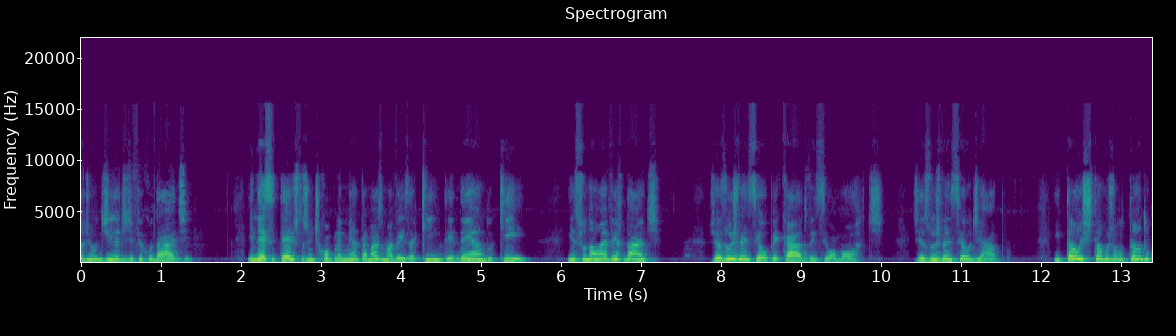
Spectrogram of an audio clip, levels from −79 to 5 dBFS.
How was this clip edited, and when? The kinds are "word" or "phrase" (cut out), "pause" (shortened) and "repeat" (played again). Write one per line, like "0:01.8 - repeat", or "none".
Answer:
none

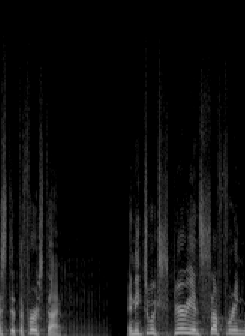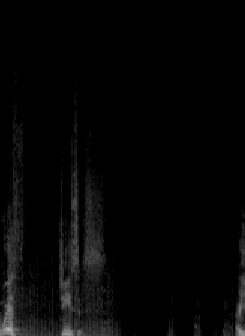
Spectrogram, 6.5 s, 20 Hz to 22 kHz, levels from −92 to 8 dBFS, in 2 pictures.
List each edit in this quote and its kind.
0:01.9 - word

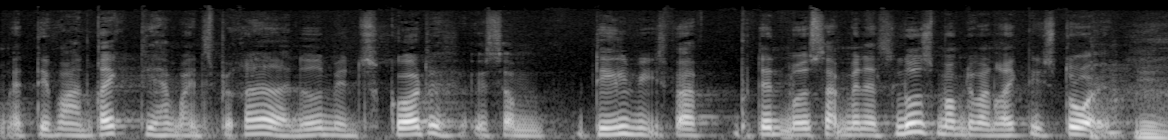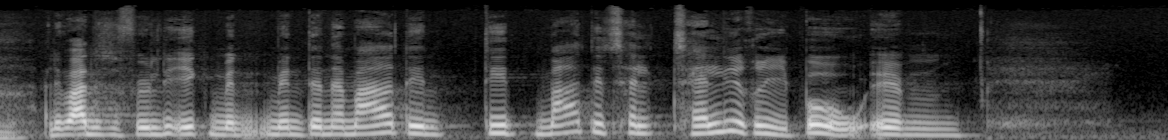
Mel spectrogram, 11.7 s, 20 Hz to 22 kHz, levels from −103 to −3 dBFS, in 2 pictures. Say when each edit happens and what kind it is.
none

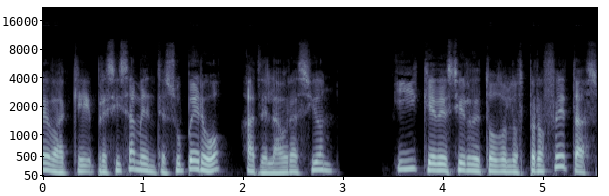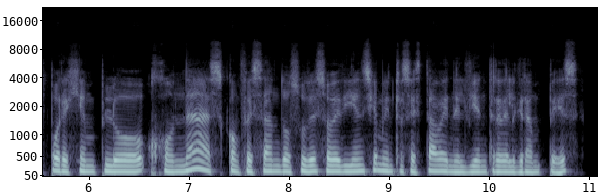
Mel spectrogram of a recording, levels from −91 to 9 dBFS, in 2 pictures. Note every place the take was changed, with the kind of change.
0:02.2 - word

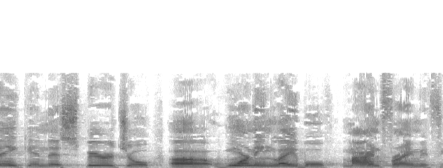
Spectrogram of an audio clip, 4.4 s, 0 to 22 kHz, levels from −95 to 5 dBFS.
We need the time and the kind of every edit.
0:01.6 - pause
0:03.4 - word

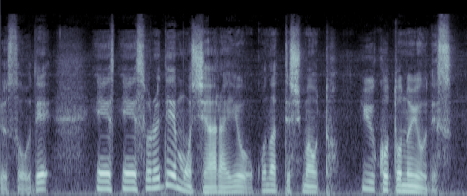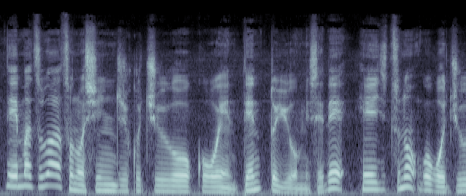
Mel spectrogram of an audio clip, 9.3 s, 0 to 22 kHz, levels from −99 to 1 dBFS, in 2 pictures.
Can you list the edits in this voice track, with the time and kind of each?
0:01.1 - repeat
0:04.6 - pause
0:08.2 - pause

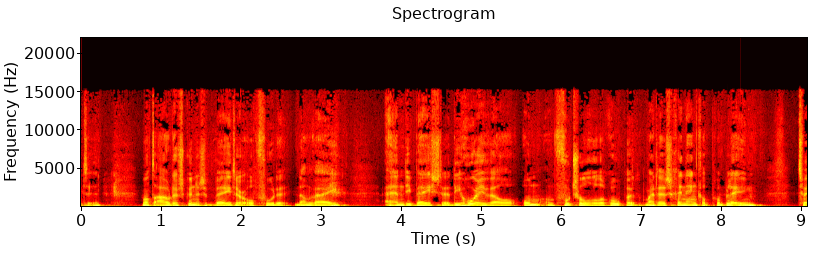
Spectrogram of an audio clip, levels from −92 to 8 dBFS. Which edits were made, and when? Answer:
none

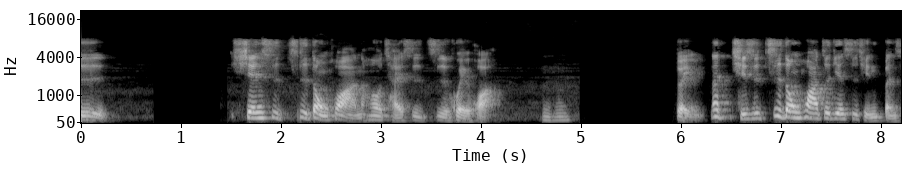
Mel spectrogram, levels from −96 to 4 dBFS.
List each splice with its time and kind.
none

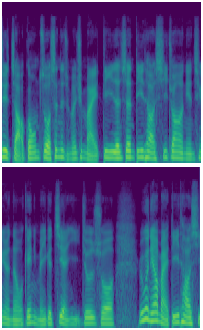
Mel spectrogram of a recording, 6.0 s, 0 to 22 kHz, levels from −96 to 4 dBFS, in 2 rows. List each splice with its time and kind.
none

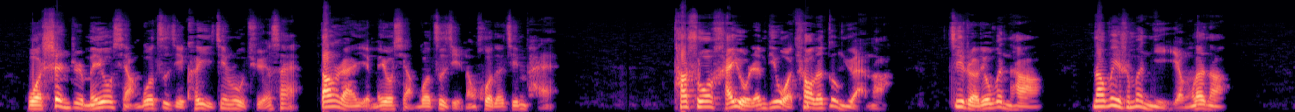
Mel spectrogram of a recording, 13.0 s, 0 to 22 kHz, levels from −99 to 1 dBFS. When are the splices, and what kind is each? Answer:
0:03.2 - pause

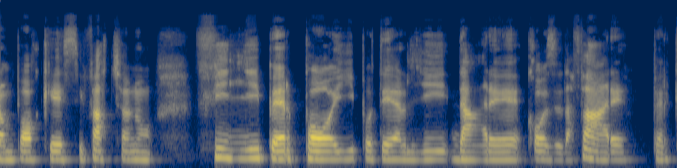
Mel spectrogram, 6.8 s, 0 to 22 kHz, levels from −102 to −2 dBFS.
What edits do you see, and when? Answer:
0:05.2 - word

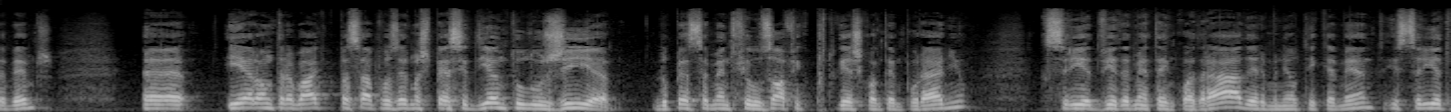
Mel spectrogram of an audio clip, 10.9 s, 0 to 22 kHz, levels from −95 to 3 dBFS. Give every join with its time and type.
none

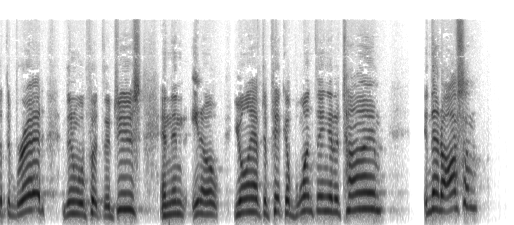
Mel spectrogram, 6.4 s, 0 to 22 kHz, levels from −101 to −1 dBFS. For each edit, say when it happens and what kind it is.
none

